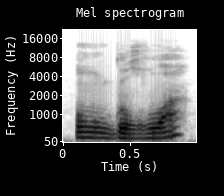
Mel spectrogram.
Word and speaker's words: hongrois: Okay, hongrois, grois, hongroise. Okay, so here, final S not pronounced for the masculine form, and then you pronounce it here for the feminine form.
